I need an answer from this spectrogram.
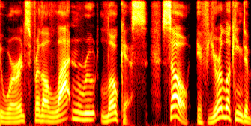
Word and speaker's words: locus: It's pronounced locus.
